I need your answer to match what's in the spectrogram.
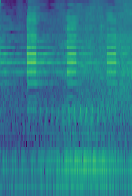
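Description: Three evenly spaced electronic beeps, each short and buzzy, repeat about every half second over a steady, loud low hum from an overloading explosive device, with no voices present.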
